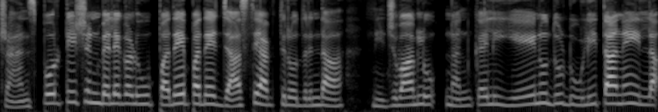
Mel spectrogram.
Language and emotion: Kannada, sad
